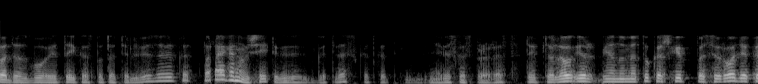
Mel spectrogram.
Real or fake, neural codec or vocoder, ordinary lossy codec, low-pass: real; none; AAC, 16 kbps; 7.2 kHz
